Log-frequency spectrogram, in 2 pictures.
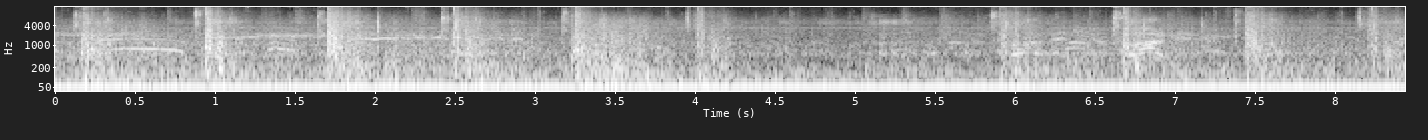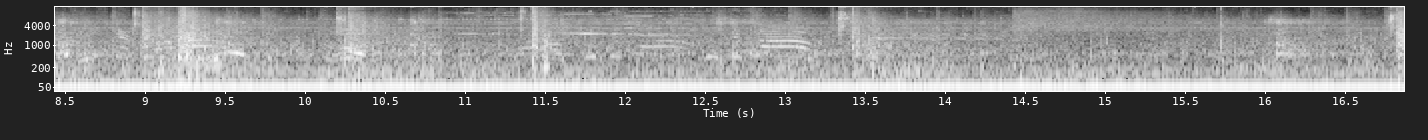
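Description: Horses' hooves gallop steadily on a dirt road.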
